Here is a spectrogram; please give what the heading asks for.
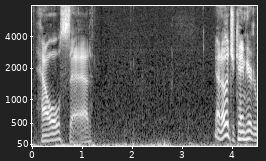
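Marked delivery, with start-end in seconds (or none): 0.1-1.2 low, deadpan little lament; understated mock pity, pitched down; mock sad. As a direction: feign sorrow over a tiny misfortune. Mock lament over empty soda.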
